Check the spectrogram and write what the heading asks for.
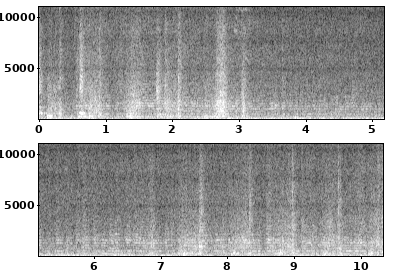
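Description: Near silence: quiet room tone with a faint steady buzzing hum and a few soft knocks.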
